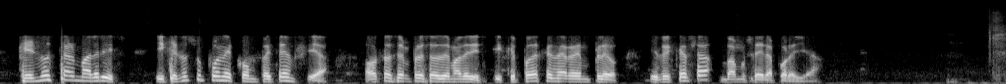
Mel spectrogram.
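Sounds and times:
speech: 0.2 - 8.3
person sneezing: 9.5 - 10.0.

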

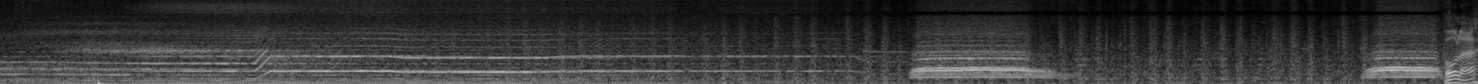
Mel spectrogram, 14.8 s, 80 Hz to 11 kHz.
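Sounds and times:
loud sustained narrow-gauge train horn blasts: 0.0 - 10.8, 13.6 - 14.5
narrow-gauge train rumbling along rails through the Sacred Valley heights: 0.0 - 14.7
speech: 14.4 - 14.7.

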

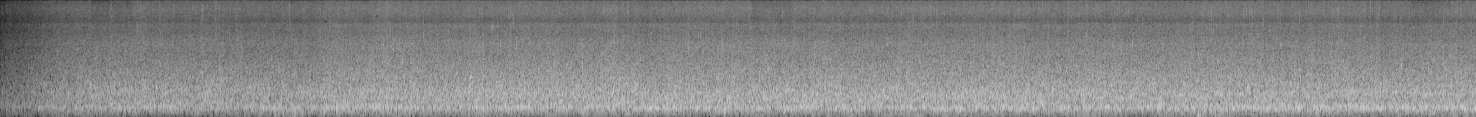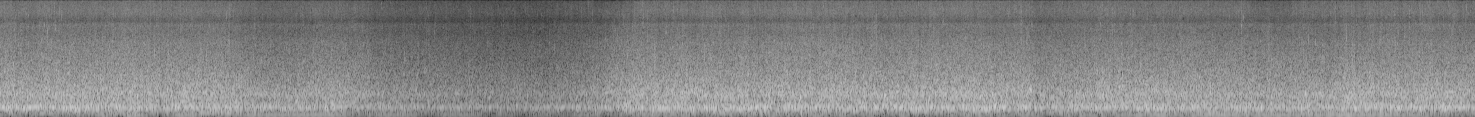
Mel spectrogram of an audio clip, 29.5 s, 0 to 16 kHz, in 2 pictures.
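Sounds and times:
river water flowing over rocks: 0.0 - 29.4.

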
